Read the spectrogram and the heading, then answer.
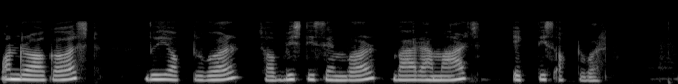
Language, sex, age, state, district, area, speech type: Nepali, female, 18-30, West Bengal, Darjeeling, rural, spontaneous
